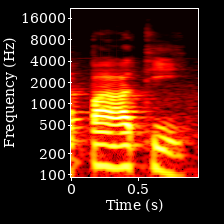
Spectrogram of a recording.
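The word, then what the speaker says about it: pati (パーティー): Eu não falo ti, por exemplo, no meu dia a dia. Mas aqui eu tenho que pronunciar pati.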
